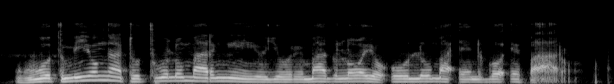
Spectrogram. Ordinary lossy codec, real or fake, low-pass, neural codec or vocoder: none; fake; 7.2 kHz; codec, 16 kHz, 8 kbps, FreqCodec, smaller model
